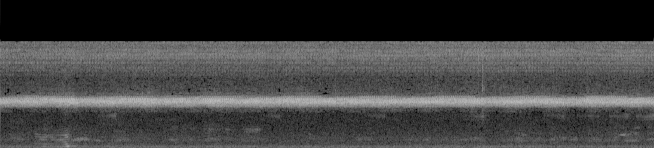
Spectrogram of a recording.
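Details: Wild crickets singing during the ebb season: one sustained, piercing high note runs without break, while brief faint chirps flicker early on behind the even drone.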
